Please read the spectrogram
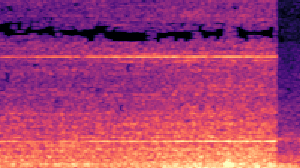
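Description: Steady background noise with a faint high steady whine and, from about halfway, a low hum; a single short click about one and a half seconds in.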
